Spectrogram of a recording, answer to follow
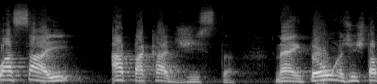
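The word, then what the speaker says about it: Assaí: O principal concorrente do açaí, igual o açaí suco e não açaí, tá, pessoal? Então muita gente fala sobre isso, então a pronúncia correta é açaí, tá?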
